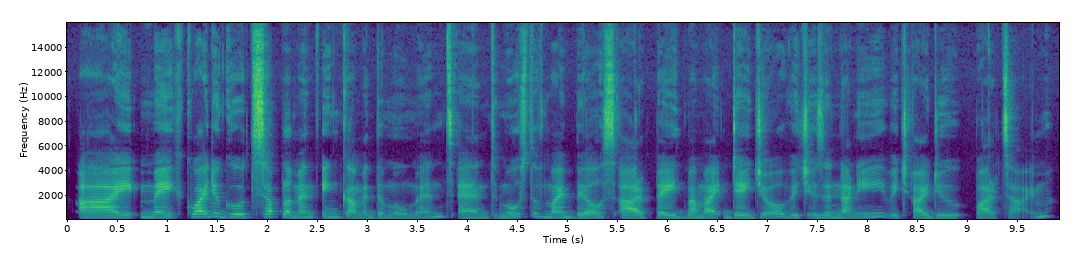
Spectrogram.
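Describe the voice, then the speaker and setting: A woman in her thirties from the Czech Republic, a native Czech speaker, talking to camera in earnest and rambling fashion with many restarts. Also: medium pitch. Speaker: artist and vlogger. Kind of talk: personal talk to camera.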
